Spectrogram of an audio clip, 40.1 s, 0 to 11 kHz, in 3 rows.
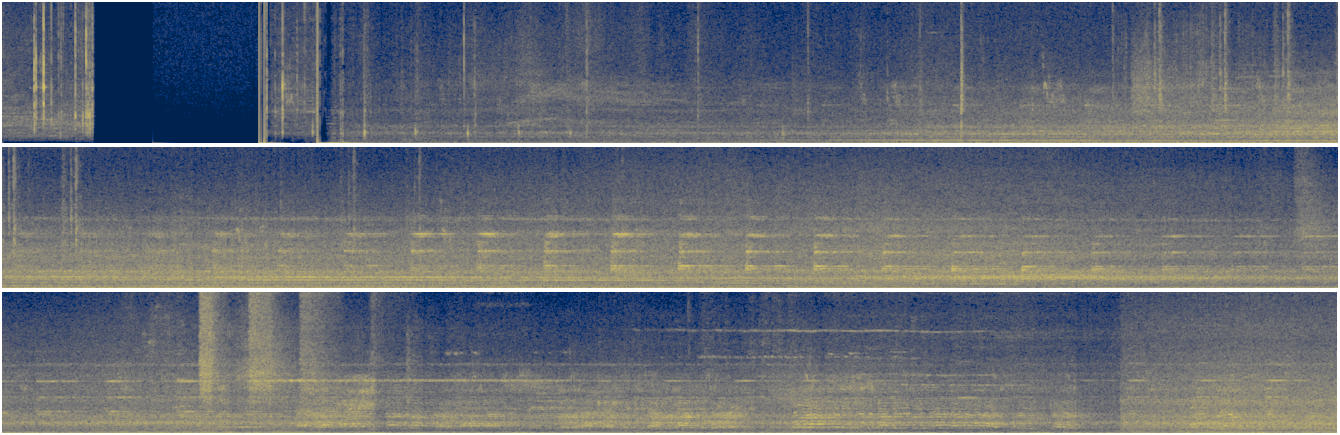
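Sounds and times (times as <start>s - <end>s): rail clicks: 2.6s - 31.8s, 32.4s - 40.0s
passing train rumble: 3.4s - 40.0s.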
